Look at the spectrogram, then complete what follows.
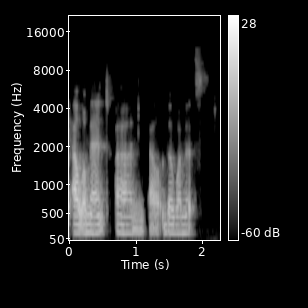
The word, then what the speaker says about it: LMNT: get it in without sugar some people like element um the one that's spelled lmnt and then the last thing is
